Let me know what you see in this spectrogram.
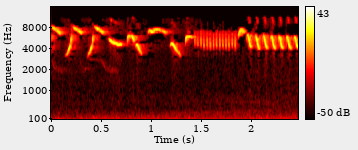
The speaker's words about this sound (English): The wren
